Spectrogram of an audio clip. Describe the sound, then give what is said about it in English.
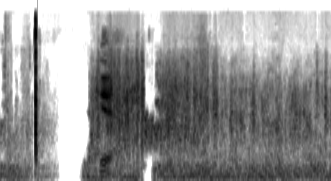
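A bomb explosion sound effect: a sharp click, a moment of total silence, then a loud, dense roar that holds steady and rumbles on to the end. “Drop a bomb for yourself. Go ahead.”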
